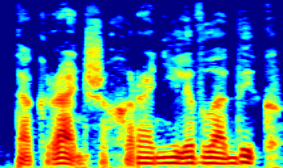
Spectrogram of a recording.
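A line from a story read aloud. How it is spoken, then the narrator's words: Barely audible. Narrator (Russian): ответил муж едва слышно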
